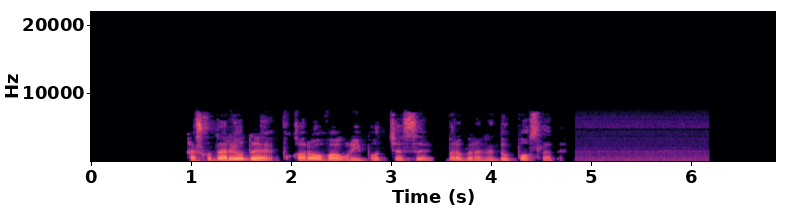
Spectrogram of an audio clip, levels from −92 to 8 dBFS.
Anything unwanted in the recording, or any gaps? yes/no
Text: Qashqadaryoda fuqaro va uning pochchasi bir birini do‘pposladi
no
